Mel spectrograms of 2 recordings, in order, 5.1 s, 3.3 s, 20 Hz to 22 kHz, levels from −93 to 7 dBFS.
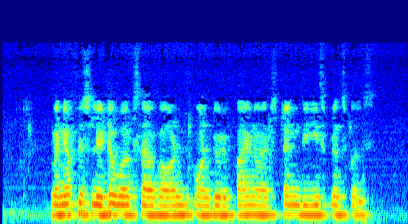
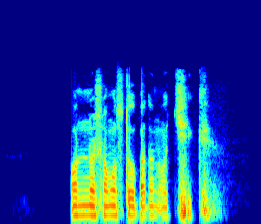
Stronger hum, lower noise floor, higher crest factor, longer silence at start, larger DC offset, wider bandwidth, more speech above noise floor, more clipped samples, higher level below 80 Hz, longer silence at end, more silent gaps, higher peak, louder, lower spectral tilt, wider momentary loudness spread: neither; second, -46 dBFS vs under -90 dBFS; about the same, 16 dB vs 18 dB; second, 0.65 s vs 0.9 s; neither; about the same, 7 kHz vs 7.2 kHz; second, 29 dB vs over 72 dB; neither; about the same, -50 dBFS vs -52 dBFS; about the same, 0.45 s vs 0.55 s; neither; about the same, -2 dBFS vs -2 dBFS; about the same, -18 LUFS vs -18 LUFS; first, -9 dB/octave vs -7.5 dB/octave; second, 7 LU vs 11 LU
